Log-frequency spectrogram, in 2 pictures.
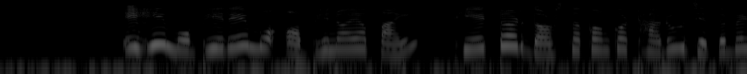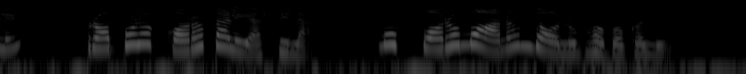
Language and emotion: Odia, happy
